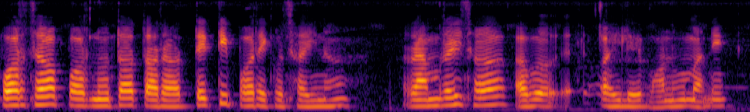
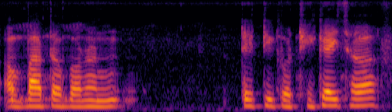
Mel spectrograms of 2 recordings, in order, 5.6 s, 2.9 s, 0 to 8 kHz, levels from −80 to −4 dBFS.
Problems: constant background noise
